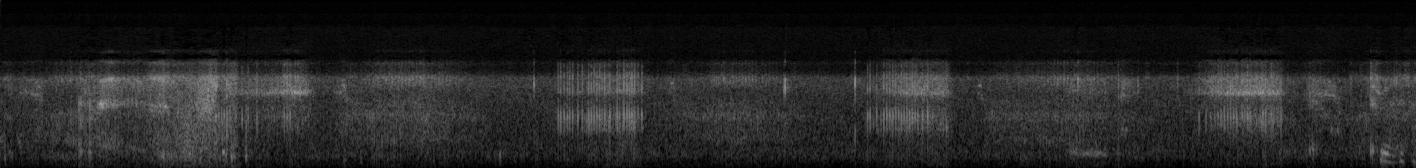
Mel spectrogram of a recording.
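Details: Sleeping dog snoring: harsh rasping breaths, each about a second long, recurring roughly every three seconds over a faint background hiss.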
